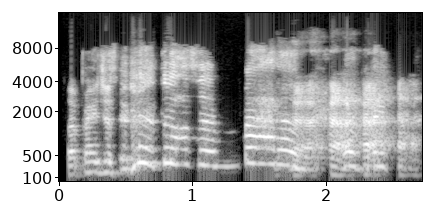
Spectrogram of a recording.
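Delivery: high, very slow, laughing "it doesn't matter"; teacher giving up. Retold or imitated. Teacher answering the prank question, high, slow and laughing. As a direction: drag it out like an exasperated teacher cracking up. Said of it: "And he's like".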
